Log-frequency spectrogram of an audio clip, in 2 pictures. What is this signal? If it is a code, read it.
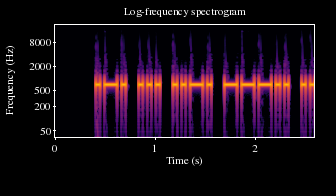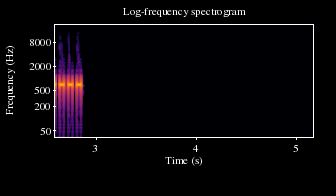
Morse code, heard as a keyed tone, about 27 wpm, 700 Hz. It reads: RSF85
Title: Code Groups - 5 Letter:Numbers - 28wpm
